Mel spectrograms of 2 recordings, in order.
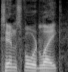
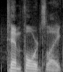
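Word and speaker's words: Tims Ford Lake: Love to see you at Timms Ford Lake. I've learned over the years how to pronounce it. I will never be forgiven for mispronouncing it for the amount of time that I mispronounced. But that's okay. That's all right, too. If you missed that show, it was a good one. I just called it Tim Ford's Lake for about an hour and a half, and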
